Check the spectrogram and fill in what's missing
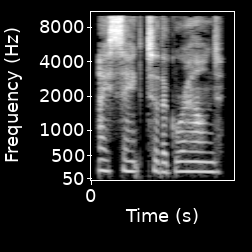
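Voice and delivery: plain reading voice

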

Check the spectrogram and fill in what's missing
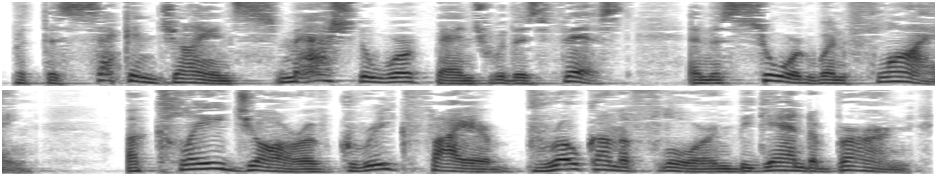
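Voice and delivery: ordinary delivery

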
